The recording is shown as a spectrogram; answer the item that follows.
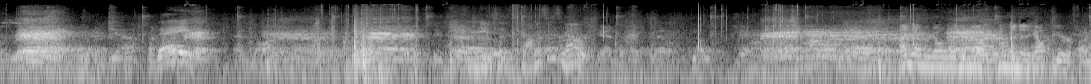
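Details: Sheep bleating during shearing, wavering harmonic bleats at the start and again near the end, mixed with people talking, a sharp knock midway and background music.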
